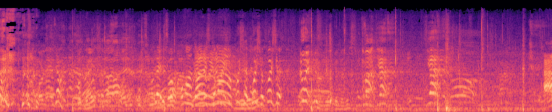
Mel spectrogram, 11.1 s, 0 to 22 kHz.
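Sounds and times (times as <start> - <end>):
soccer ball kicked: 7.8 - 10.6.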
